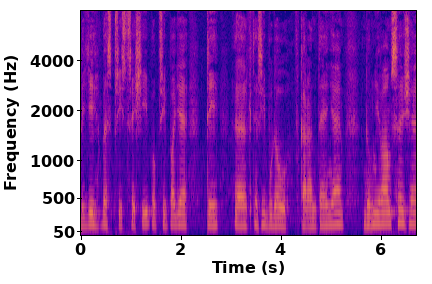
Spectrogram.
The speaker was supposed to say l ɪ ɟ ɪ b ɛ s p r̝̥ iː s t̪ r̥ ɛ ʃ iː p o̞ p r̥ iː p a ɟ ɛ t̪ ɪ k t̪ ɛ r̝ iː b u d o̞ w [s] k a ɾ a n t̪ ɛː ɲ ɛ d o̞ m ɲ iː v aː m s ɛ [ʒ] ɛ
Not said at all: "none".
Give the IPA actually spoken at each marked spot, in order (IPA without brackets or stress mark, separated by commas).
f, ʒ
